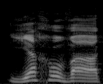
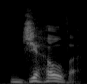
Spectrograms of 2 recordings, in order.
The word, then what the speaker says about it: Jehovah: right uh but English when it came to English speakers we pronounced a hard J Jehovah so Jehovah is English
